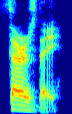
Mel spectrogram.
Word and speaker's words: Thursday: які звучать як далі літера U яка не звучить Ні як у Ні як А ніщо нічого подібного Ні вона звучить як thsday Thursday Ще раз скажіть четвер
